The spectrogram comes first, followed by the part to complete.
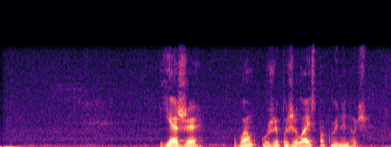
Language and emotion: Russian, neutral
